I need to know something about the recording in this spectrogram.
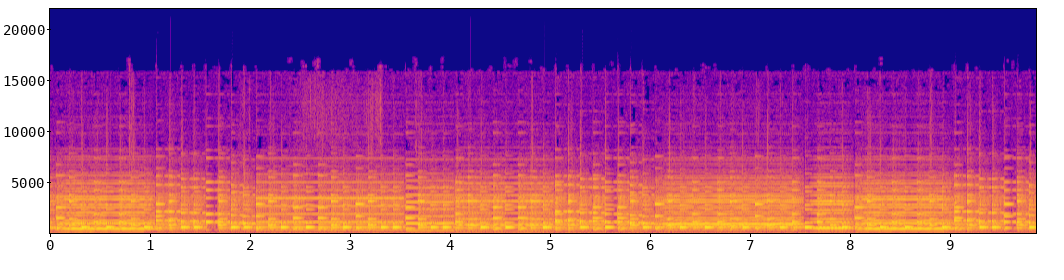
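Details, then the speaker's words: Atari Lynx model 2 known-good unit playing Zarlor Mercenary at full volume: game music loud and clean with steady tones, no crackle, buzz or dropouts; speaker audio normal, unlike the unit with bad capacitors. "okay so there's that one and so you could hear that and actually again it's a full volume and the audio is pretty clear"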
